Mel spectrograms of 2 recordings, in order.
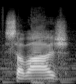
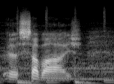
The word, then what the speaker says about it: Savage: detective called savage and I took his name but with the French pronunciation so so Sahaj it is written like in English but Sahaj so it was my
